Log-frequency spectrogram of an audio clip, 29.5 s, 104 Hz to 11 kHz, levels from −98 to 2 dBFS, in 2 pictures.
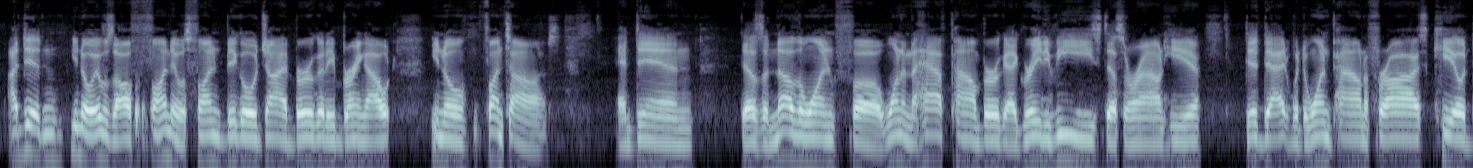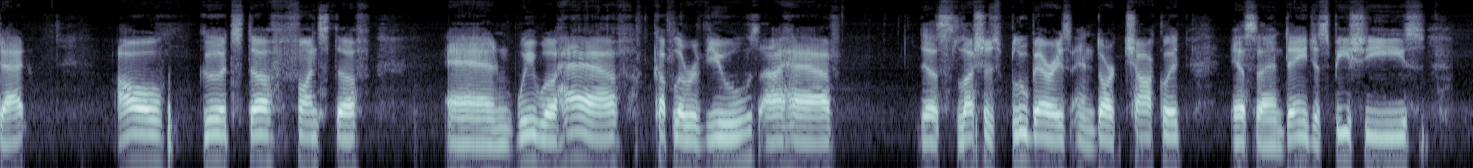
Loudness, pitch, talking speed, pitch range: -21 LUFS, 125 Hz, 155 wpm, 115-140 Hz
